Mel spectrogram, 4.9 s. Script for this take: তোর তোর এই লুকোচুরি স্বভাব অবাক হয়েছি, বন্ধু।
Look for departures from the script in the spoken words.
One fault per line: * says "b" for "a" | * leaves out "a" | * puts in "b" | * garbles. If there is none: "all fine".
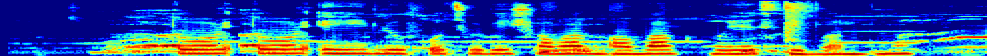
all fine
